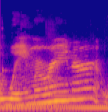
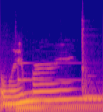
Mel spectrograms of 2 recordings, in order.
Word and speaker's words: Weimaraner: Oh, how do you say it? Weimaraner? – Yeah, great job. – How do you say it? – I don't know. – I don't know either. – What? Weimaraner.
